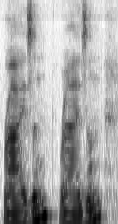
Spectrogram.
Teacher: from that z to a celeb again rising rising just means i move as quickly as i can from the z sound to the n sound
